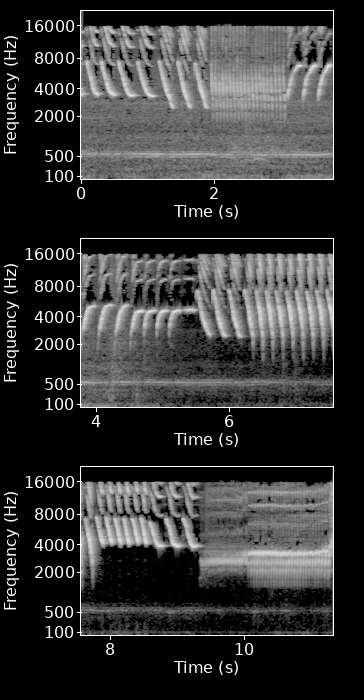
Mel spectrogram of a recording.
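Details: Spanish Timbrado canary singing a training song: rapid repeated high descending whistled notes in trilled rolls, shifting to buzzy metallic rattles and a steady sustained trill, with a low constant hum beneath.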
